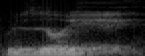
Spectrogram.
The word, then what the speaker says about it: Resiliélle: Well, the top cosmetics company is called Rosilier, and it's Rosilier instead of Rosil because I put an accent mark over it and screwed up the way you pronounce it.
